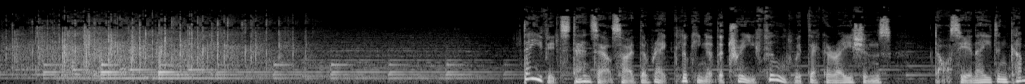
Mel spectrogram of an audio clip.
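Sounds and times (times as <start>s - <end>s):
crowd clapping: 0.0s - 4.3s
speech: 0.4s - 1.4s, 5.4s - 10.2s.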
